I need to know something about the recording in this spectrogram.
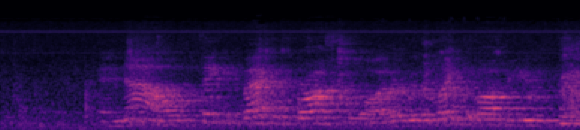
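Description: A concert band plays music in a large echoing hall.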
